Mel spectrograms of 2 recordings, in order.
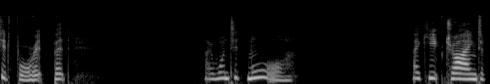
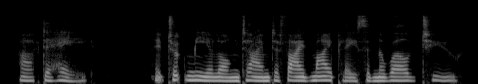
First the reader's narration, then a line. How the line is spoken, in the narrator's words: Perry said softly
